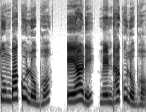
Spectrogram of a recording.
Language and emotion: Odia, neutral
